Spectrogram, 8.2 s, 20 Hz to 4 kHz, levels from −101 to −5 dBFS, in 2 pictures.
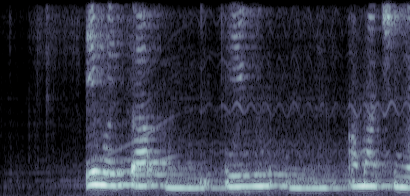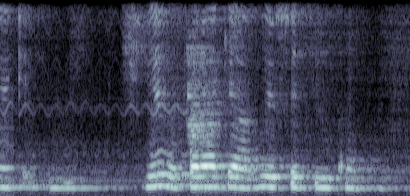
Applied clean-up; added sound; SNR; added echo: neural separator model SepFormer DNS4.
